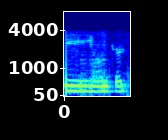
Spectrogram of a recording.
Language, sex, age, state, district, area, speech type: Nepali, female, 45-60, West Bengal, Darjeeling, rural, conversation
